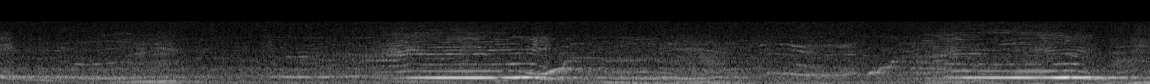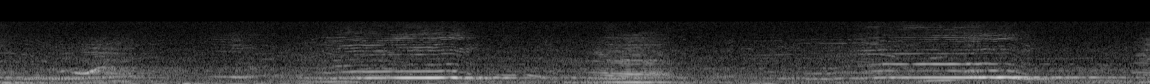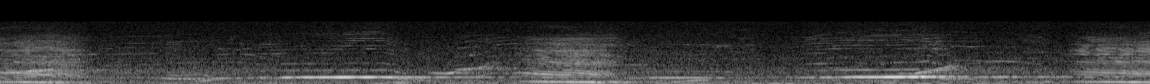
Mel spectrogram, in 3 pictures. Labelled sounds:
0.7	1.3	humpback whale, 0.90 to 4.3 kHz
2.8	6.6	humpback whale, 0.90 to 4.4 kHz
7.0	8.2	humpback whale, 1.4 to 2.6 kHz
9.4	10.8	humpback whale, 0.90 to 6.0 kHz
14.7	16.8	humpback whale, 1.7 to 4.6 kHz
17.6	18.0	humpback whale, 0.96 to 1.2 kHz
19.7	21.7	humpback whale, 0.83 to 5.8 kHz
22.9	23.5	humpback whale, 2.0 to 2.8 kHz
24.1	24.9	humpback whale, 1.5 to 3.8 kHz
25.4	27.1	humpback whale, 1.3 to 4.7 kHz
27.6	29.3	humpback whale, 0.80 to 4.0 kHz
29.8	30.4	humpback whale, 2.0 to 2.6 kHz
30.9	34.4	humpback whale, 0.80 to 4.7 kHz

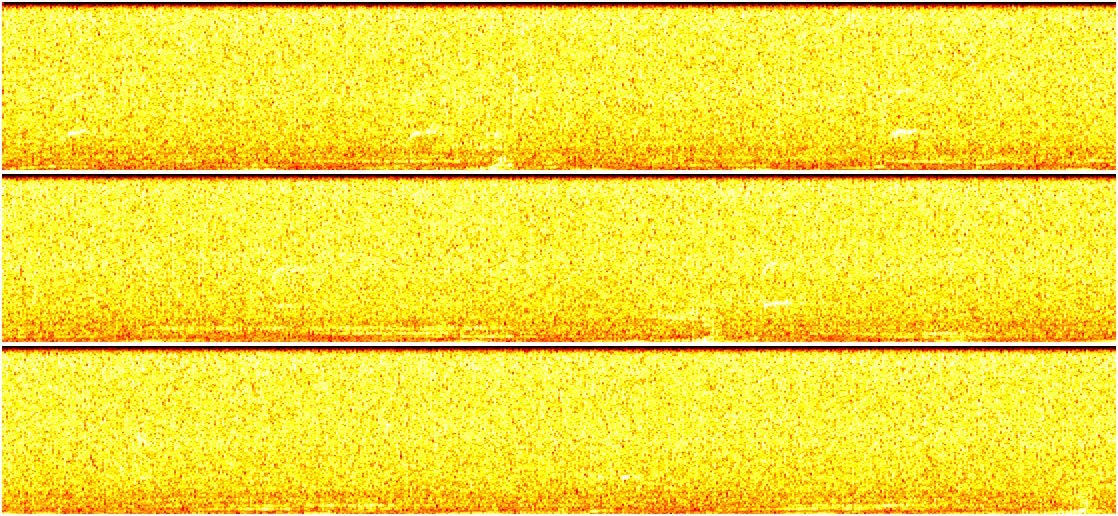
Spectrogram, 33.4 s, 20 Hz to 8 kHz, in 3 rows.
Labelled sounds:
0.6	0.9	humpback whale, 1.4 to 2.0 kHz
4.1	4.3	humpback whale, 1.6 to 2.0 kHz
8.8	9.2	humpback whale, 1.5 to 2.0 kHz
13.9	14.2	humpback whale, 1.7 to 1.8 kHz
18.7	19.0	humpback whale, 1.7 to 2.0 kHz

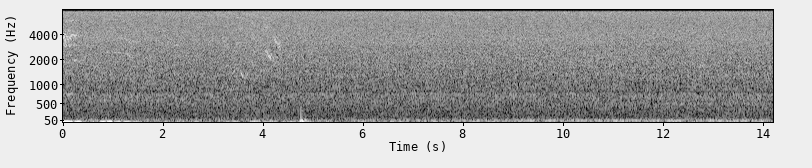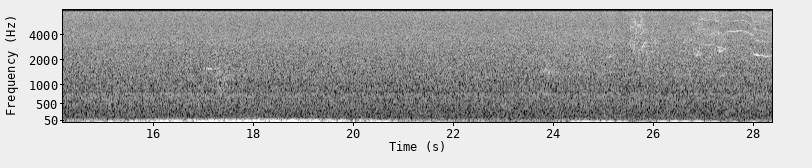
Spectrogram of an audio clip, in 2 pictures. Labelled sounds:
25.7	25.9	killer whale, northern resident, G clan, 2.4 to 3.3 kHz
27.5	28.3	killer whale, northern resident, G clan, 2.1 to 4.6 kHz

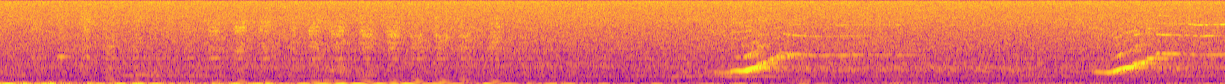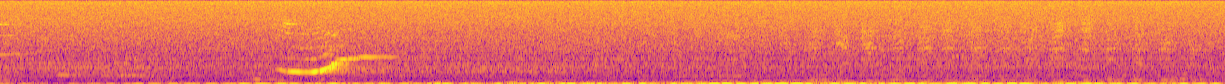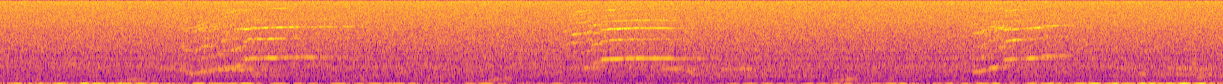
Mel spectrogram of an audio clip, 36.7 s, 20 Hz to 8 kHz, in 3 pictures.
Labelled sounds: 7.4	8.2	humpback whale, 0.80 to 2.4 kHz
11.1	12.4	humpback whale, 0.80 to 3.3 kHz
15.3	16.2	humpback whale, 0.80 to 1.3 kHz
26.9	27.9	humpback whale, 0.83 to 5.9 kHz
30.2	31.2	humpback whale, 0.80 to 5.8 kHz
34.4	35.3	humpback whale, 0.90 to 3.2 kHz

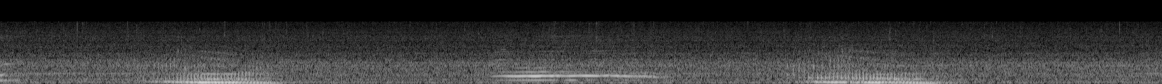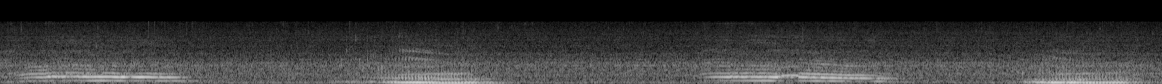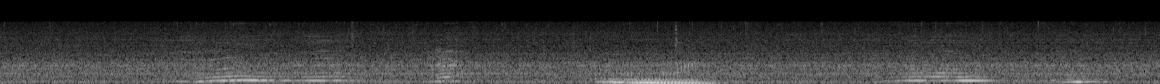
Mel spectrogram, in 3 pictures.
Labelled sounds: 2.0	2.3	humpback whale, 1.6 to 1.8 kHz
5.4	5.7	humpback whale, 1.75 to 1.81 kHz
15.6	16.0	humpback whale, 1.6 to 2.0 kHz
18.7	19.0	humpback whale, 6.8 to 7.1 kHz
26.3	26.7	humpback whale, 2.8 to 3.0 kHz
27.6	27.8	humpback whale, 1.7 to 2.1 kHz

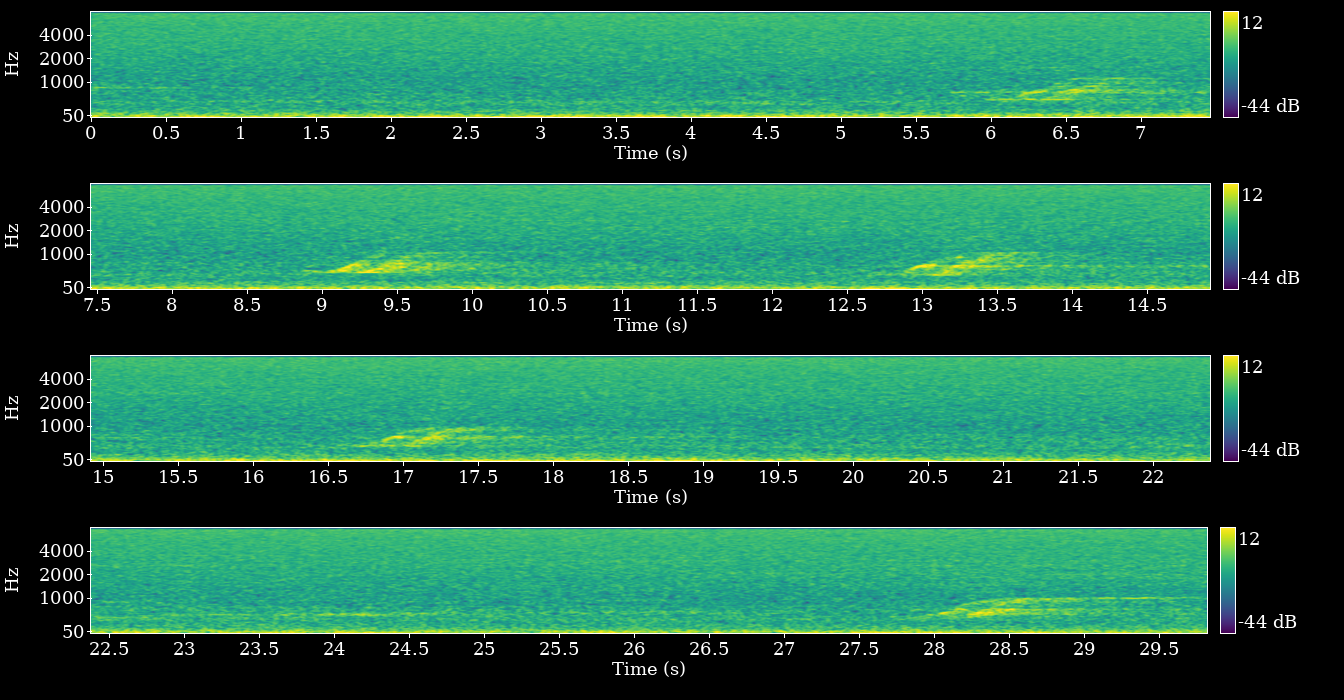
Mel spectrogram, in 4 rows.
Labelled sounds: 6.3	6.9	humpback whale, 0.80 to 1.2 kHz
13.2	13.7	humpback whale, 0.80 to 1.1 kHz
17.0	17.6	humpback whale, 0.80 to 0.99 kHz
28.2	29.0	humpback whale, 0.80 to 1.1 kHz

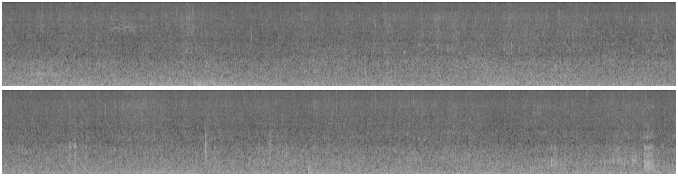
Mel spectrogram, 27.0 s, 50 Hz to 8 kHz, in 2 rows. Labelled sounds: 2.2	2.5	Pacific white-sided dolphin, 2.8 to 3.2 kHz

